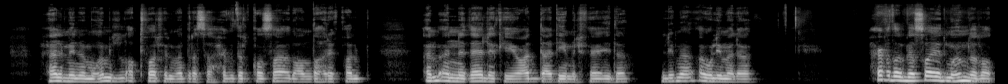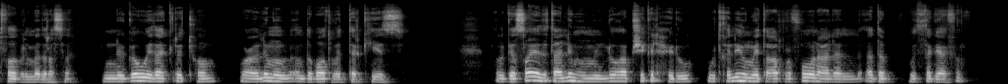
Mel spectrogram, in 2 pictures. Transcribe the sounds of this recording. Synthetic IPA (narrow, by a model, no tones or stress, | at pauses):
halmɪnɪlmʊhɪmːlɪlʔɑt̪ˤfɑːlfilmad̪ɾˤɑsaħɪfðˤɨlqɑsˤɑːʔɪd̪ʕanðˤɑhɾɪqɑlb | ʔamːʔanːðaːlɪkjʊʕad̪ːʕad̪iːmɪlfaːʔɪd̪a | lɪmaʔawlɪmala | ħɪfðˤɪlɡɑsˤɑːʔɪd̪mʊhɪmːlɪlʔɑt̪ˤfɑːlbɪlmad̪ɾˤɑsa | ʔɪnːʊɡawːiðakɾˤɪt̪hʊm | wɪʕalːɪmhʊmɪlʔɪnd̪ˤɨbɑːt̪ˤbɪt̪ːɑɾˤkʰiːz | ʔɪlɡɑsˤɑːʔɪd̪t̪ʕalːɪmhʊmɪlːʊɣabʃaklħɪluwɪt̪xalːiːhʊmjɪt̪ʕɑrˤːɑfuːnʕalalʔad̪ab̚wɪθːaɡaːfa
